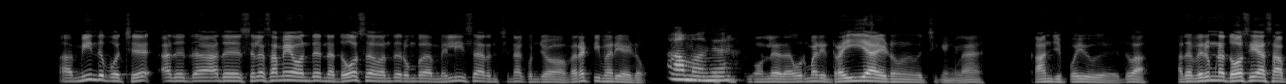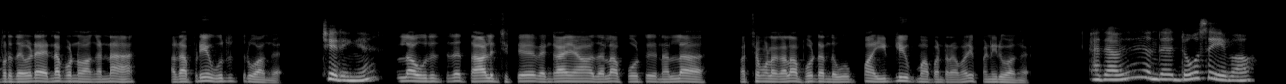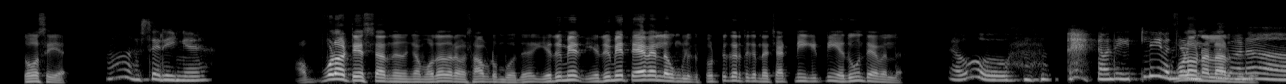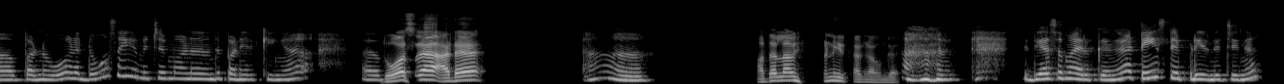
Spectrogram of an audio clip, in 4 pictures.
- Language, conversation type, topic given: Tamil, podcast, மிச்சமான உணவை புதிதுபோல் சுவையாக மாற்றுவது எப்படி?
- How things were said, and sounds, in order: other noise; joyful: "அவ்வளோ! டேஸ்ட் ஆ இருந்ததுங்க, முதல் … கிட்னி எதுவும் தேவையில்ல"; laugh; joyful: "அவ்ளோ நல்லாருந்தது!"; inhale; laughing while speaking: "அதெல்லா பண்ணிருக்காங்க அவுங்க"; laugh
